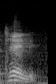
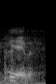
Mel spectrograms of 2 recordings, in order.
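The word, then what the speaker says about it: Coeli: il giornale scritto così Sì ma si pronuncia cieli qui a Roma che è al paese quiere e l'avvocato Ah bisogna andarci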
